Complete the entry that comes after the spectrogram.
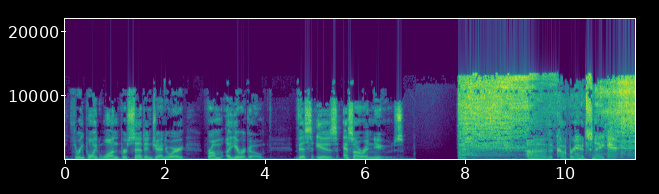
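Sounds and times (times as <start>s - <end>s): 
speech: 0.1s - 6.8s, 9.6s - 11.3s
RV freshwater tank overflowing, hissing: 7.9s - 10.0s, 10.6s - 11.3s.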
